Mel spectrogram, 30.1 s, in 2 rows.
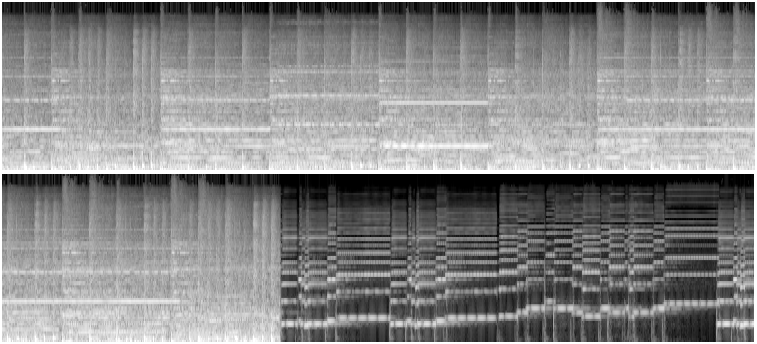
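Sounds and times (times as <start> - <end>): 
jig tune: 0.0 - 21.2.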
